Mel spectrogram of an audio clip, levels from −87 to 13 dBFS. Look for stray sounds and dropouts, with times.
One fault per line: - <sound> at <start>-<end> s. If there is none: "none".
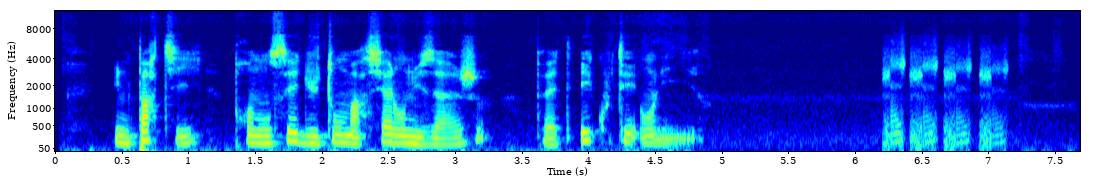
- laugh at 6.2-7.2 s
